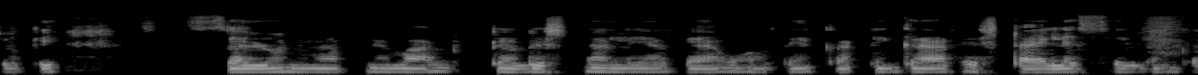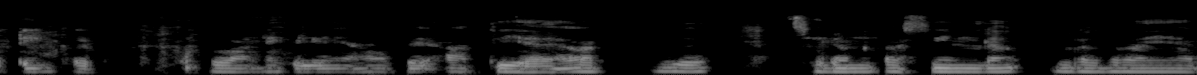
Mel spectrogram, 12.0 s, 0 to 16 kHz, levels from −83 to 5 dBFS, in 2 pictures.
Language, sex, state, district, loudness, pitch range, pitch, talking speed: Hindi, male, Bihar, Araria, -40 LUFS, 120-125 Hz, 120 Hz, 175 wpm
